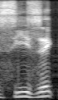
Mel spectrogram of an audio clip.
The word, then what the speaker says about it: Si7ick: grammar mga friends na 'yung pagkakaang pronunciation daw nitong pangalan niya ay Zic. Ah yung spelling niya ay is s I zin I z k. Yun. Un daw yung ang yung tamang pronunciation daw ay ah Zic.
